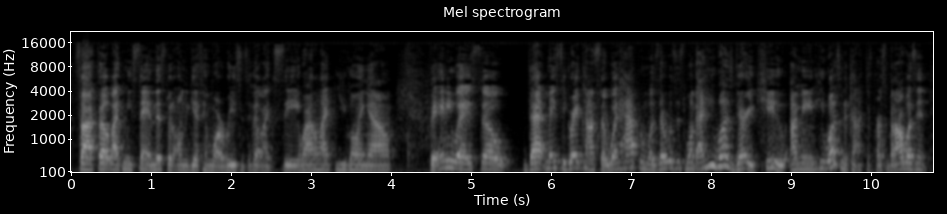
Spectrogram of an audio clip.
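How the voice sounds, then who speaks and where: Bright forceful voice, middle pitch, vlog host, casual confessional chat, animated slangy storytelling. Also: fast.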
